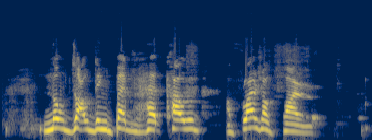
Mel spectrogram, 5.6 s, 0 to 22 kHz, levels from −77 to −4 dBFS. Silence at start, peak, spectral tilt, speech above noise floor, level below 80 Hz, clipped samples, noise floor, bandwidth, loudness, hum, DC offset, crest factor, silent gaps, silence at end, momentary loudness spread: 0.6 s; 0 dBFS; -7.5 dB/octave; 50 dB; -58 dBFS; under 0.1%; -62 dBFS; 7.2 kHz; -12 LUFS; none; under 0.1%; 14 dB; none; 0.85 s; 15 LU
